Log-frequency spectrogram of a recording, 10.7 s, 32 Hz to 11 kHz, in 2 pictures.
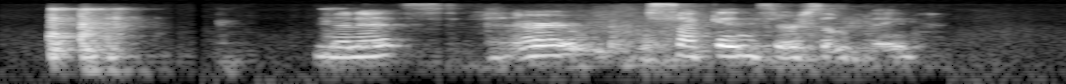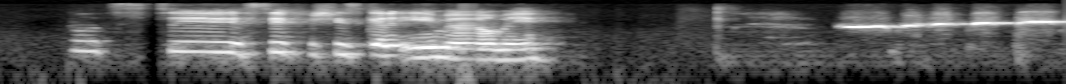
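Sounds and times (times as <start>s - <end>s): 
speech: 1.6s - 4.7s, 5.7s - 8.2s
person whistling a tune: 9.5s - 10.6s.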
